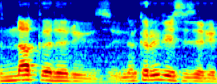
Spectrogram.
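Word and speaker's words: ナックルズ: Knuckles' name in Japanese is Nakuruzu.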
